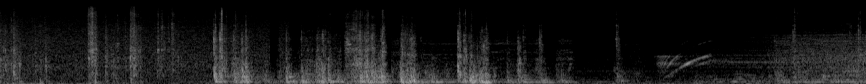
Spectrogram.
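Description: Clicks and clunks of a videocassette recorder's tape mechanism with a motor whirring, switching from stop to play. A short rising whine comes about seven seconds in, and a hiss swells near the end.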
